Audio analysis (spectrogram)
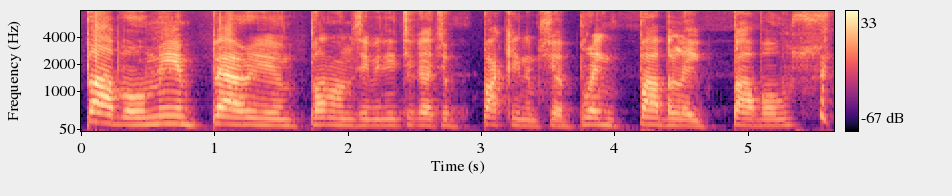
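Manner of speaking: hammed-up drunk, dragging out the words; drunk caller. Drunk woman ringing Bubble for a lift home, hammed-up slurring. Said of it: "She's drunk, Bubble".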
